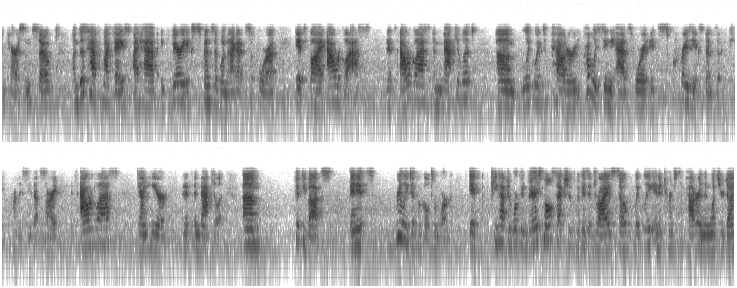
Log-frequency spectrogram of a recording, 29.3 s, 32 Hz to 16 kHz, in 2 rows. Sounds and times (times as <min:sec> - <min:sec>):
Speech: 0:00.0 - 0:19.9, 0:20.5 - 0:29.3.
